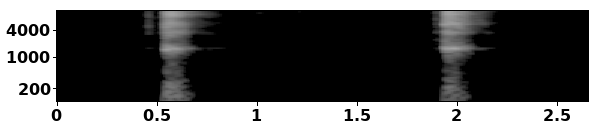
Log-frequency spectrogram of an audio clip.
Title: Sound FX - Inhaler Puff (SFX)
